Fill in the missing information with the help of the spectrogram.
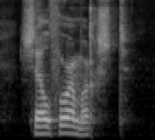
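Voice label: "celvormigst", Dutch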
